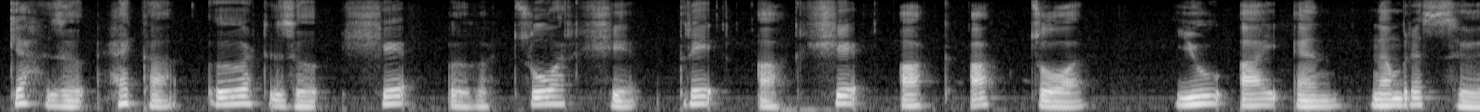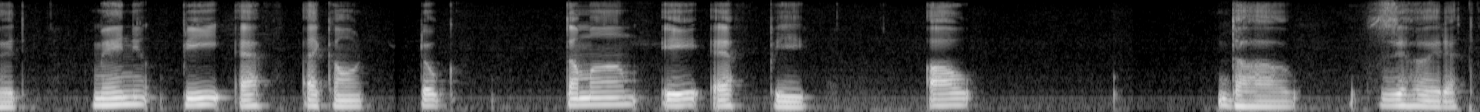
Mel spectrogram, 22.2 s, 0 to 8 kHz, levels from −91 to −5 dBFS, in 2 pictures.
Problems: background sounds at intervals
